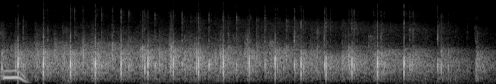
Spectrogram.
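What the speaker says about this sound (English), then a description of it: "So a bit of a round of applause for Shane today, please." A small gathering in a Swansea bike store applauds rugby legend Shane Williams with a steady run of individual handclaps, moderately close, tapering slightly toward the end.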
